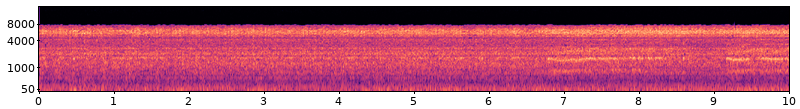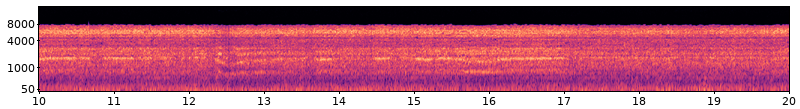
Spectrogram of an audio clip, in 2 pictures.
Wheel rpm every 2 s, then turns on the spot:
240, 230, 230, 230, 230, 230, 210, 220, 230, 230.
none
